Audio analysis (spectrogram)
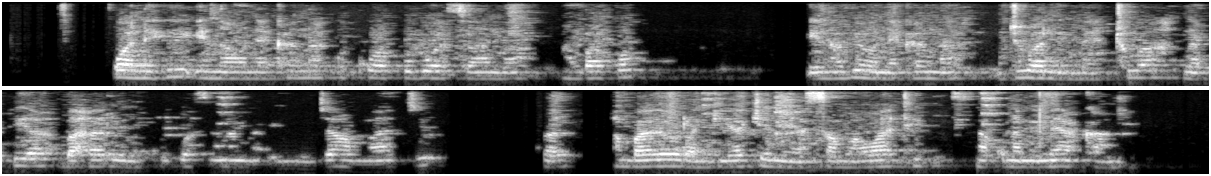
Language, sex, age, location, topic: Swahili, female, 18-24, Mombasa, government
